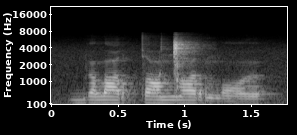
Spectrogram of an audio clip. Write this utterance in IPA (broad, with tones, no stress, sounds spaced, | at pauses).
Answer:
b ɪ˦ lˠ ɑ˦ r tˤ u˦ ŋ͡ǀ ɑ˦ r ŋ ɔ˨ ə̯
